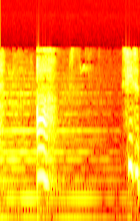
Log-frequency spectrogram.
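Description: A young woman speaks softly and sweetly nearby.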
